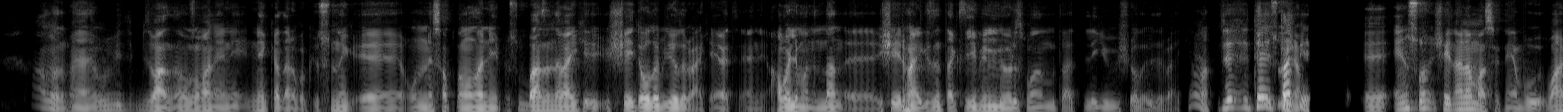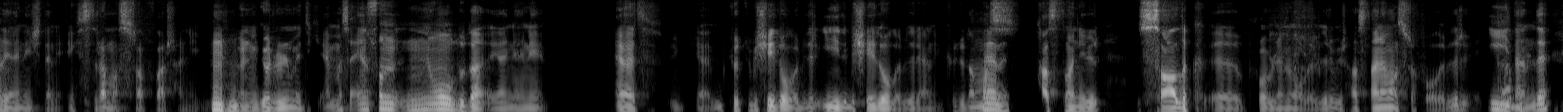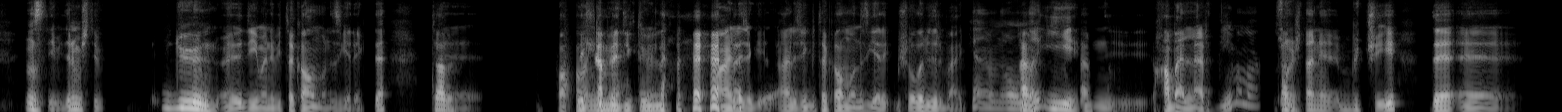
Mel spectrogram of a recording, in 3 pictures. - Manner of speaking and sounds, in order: other background noise; laughing while speaking: "şehir merkezine"; chuckle; unintelligible speech
- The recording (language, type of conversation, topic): Turkish, podcast, Harcama ve birikim arasında dengeyi nasıl kuruyorsun?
